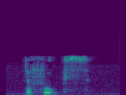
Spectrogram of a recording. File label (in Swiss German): "fuchs", alsace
